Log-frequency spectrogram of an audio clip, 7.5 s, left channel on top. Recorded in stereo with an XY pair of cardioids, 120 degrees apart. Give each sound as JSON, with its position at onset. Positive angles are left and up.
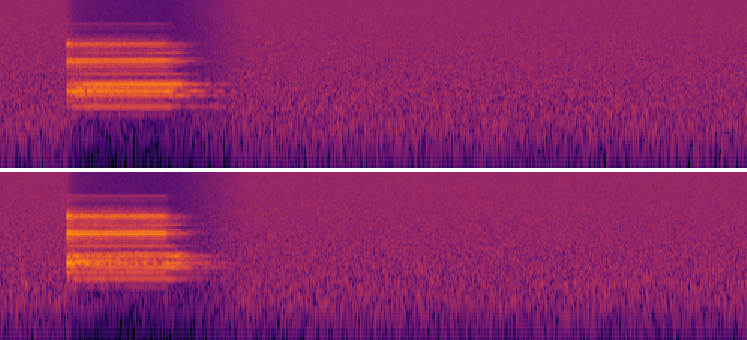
{"t": 0.7, "sound": "a buzzer", "azimuth_deg": -30, "distance_m": 10.0}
